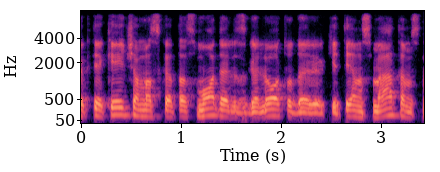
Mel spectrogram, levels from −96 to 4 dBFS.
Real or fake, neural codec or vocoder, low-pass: fake; vocoder, 22.05 kHz, 80 mel bands, WaveNeXt; 7.2 kHz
